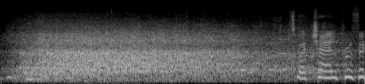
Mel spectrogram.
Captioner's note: audience laughing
